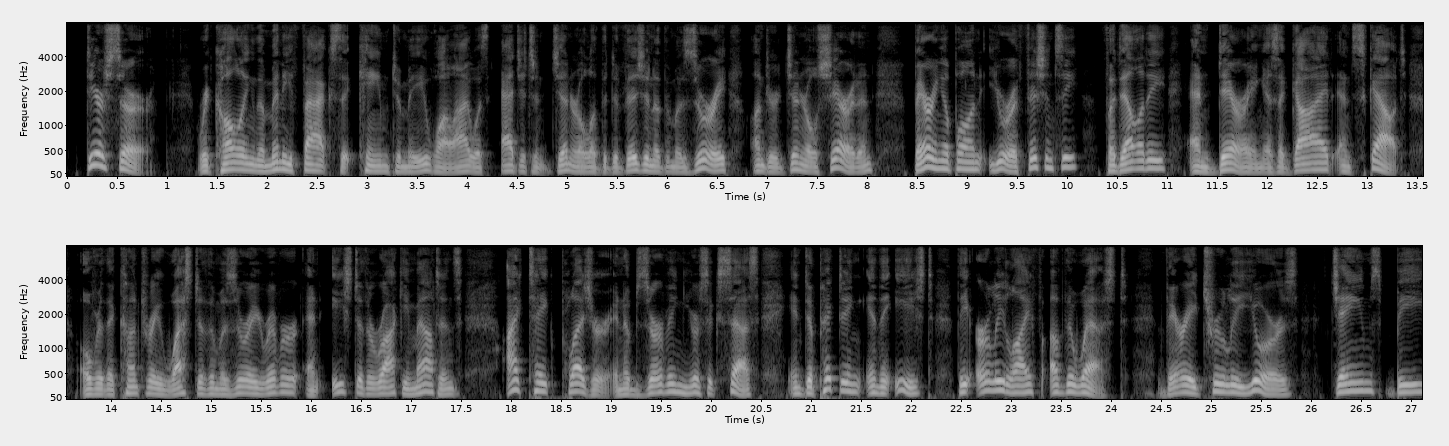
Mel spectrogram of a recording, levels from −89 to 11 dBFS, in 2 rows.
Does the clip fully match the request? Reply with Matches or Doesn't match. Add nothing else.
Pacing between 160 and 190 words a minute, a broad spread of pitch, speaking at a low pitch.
Matches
